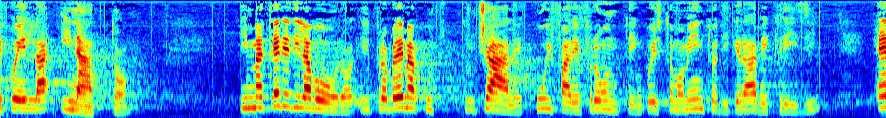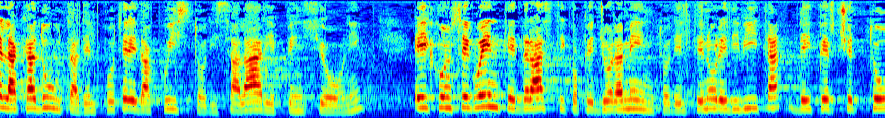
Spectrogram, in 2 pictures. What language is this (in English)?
Italian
